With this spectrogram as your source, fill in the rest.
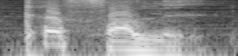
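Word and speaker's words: κεφαλή: Ye ba apamfufuro mu a sa kasa head no Greek kasam no ye pronounce no kefale.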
